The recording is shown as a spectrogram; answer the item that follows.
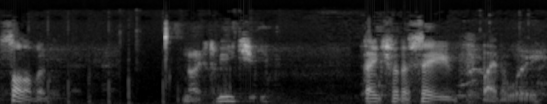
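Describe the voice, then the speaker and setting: A man puts on a character voice at a medium pitch. He keeps a moderate pace, broken by long, frequent pauses. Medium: actual play.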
